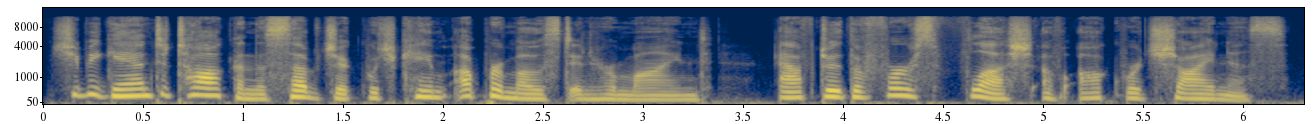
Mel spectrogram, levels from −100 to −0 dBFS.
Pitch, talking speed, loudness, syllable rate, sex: 170 Hz, 190 wpm, -19 LUFS, 4.7 syllables/s, female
